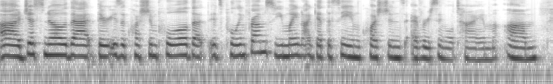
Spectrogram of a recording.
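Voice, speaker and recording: A woman with a normal speaking voice talks at a moderate pace with hardly any pauses. Her fairly high pitch follows a fairly even intonation. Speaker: university instructor. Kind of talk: course overview lecture. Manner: casual, with filler words.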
